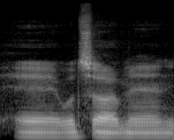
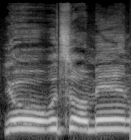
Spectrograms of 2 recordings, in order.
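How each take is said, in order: First: It is said flat and lifeless. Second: It is said lively and energetic.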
